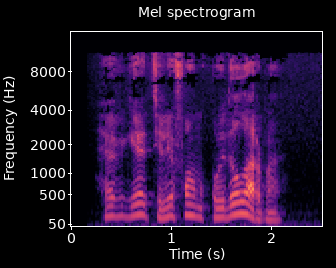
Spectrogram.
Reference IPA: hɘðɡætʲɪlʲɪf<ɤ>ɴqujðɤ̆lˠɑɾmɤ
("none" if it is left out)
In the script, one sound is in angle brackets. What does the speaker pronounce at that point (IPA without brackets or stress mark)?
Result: o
